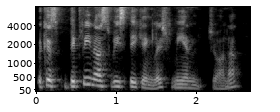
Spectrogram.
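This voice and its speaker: Gravelly-voiced man, hesitant and thoughtful. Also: fairly high pitch, sing-song, fairly quick, mellow. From south India. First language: Malayalam. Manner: thoughtful, hesitant with many restarts. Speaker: podcast guest. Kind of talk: casual conversation.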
